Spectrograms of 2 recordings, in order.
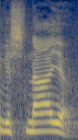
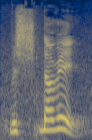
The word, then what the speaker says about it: विष्णवे: भगवान क्या कहलाते हैं, कहा गया है शास्त्र में, विष्णु पुराण में कहा गया है कि पंडितो वदति विष्णवे, मूर्खो वदति विष्णाय।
